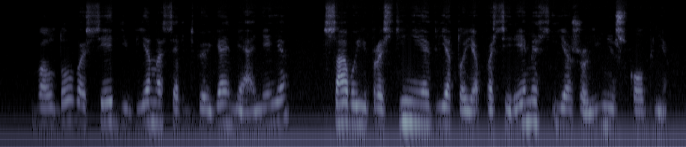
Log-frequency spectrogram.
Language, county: Lithuanian, Vilnius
